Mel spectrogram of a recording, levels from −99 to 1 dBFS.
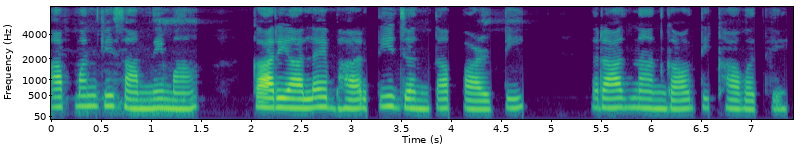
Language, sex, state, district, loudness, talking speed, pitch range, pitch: Chhattisgarhi, female, Chhattisgarh, Rajnandgaon, -22 LUFS, 90 wpm, 190-215 Hz, 205 Hz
